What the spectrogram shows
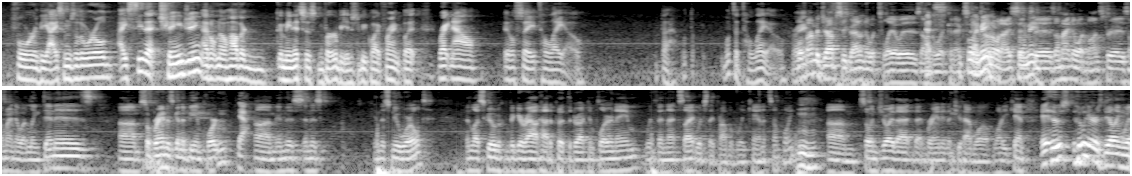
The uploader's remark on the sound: Live in Dublin for TAtech Europe.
